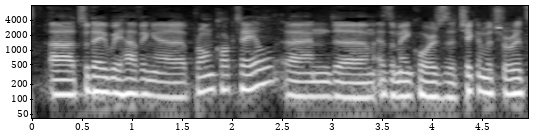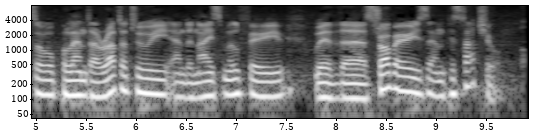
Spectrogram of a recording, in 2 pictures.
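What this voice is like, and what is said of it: German accent in English. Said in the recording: “I like the accent. ... oh, you're from France. ... No, I'm from Germany.”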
